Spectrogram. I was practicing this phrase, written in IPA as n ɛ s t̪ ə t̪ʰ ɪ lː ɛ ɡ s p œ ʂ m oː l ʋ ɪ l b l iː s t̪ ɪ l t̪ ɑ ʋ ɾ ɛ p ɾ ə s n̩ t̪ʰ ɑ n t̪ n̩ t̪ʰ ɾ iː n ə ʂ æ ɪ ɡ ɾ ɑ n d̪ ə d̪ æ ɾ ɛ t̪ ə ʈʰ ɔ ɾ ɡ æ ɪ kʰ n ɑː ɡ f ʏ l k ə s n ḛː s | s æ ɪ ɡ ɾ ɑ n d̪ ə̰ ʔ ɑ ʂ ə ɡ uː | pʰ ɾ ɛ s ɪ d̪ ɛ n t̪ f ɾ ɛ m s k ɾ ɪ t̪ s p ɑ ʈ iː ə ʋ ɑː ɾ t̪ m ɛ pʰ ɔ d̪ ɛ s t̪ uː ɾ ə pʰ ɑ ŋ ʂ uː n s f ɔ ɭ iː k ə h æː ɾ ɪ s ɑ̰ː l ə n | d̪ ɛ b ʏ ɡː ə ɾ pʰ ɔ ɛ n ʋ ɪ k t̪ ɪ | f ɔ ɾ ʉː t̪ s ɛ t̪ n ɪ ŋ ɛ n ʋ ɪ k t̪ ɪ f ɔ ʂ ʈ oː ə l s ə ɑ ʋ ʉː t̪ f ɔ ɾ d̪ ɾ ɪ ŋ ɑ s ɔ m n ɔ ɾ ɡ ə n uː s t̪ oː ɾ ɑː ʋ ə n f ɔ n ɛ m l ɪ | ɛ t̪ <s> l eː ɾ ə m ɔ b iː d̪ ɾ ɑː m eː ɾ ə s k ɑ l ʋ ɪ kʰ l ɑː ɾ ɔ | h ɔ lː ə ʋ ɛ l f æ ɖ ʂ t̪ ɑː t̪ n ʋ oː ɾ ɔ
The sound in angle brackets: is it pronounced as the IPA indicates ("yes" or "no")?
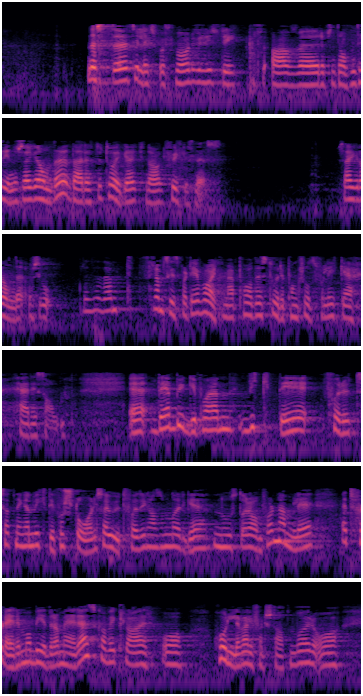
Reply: no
